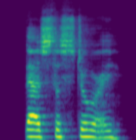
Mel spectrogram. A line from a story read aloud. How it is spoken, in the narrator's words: he said, concluding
